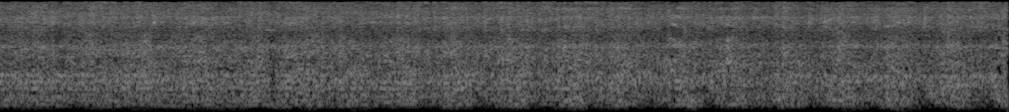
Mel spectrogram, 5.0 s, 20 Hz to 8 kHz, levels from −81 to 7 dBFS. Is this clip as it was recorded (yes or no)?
no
